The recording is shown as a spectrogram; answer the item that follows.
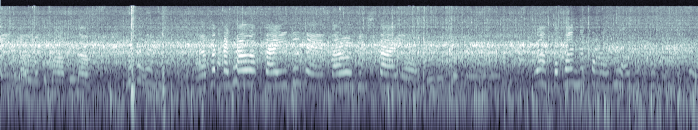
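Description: Rail trolley rolling along the track, a steady rumbling ride with one sharp knock a little over a second and a half in.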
